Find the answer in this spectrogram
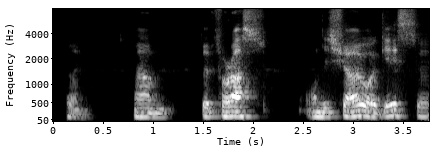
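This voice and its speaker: This man's voice is somewhat breathy and sits at a medium pitch. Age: 60s. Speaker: podcast co-host. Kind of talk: casual chat.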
